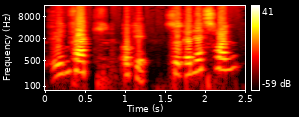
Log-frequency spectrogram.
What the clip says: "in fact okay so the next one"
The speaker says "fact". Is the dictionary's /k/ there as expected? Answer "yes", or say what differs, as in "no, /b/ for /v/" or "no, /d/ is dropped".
yes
